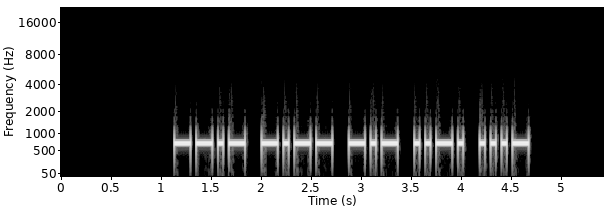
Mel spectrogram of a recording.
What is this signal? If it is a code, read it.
Morse code, heard as a keyed tone, about 22 wpm, 700 Hz. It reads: QYKFV
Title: Code Groups - 5 Letters - 22wpm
